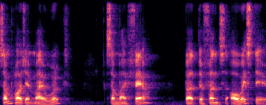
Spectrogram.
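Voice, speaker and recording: A man talks with a non-native accent. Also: very clean recording, silent background. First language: not English. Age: 40s. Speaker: content creator. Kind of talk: scripted narration. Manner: not a natural speaker.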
